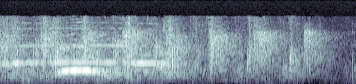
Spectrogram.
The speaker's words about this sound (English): We like to cheer as the kids go out to let them know that church is exciting.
